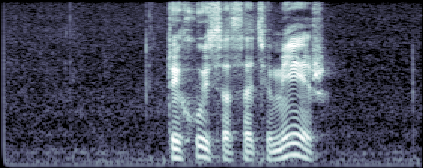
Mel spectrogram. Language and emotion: Russian, neutral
